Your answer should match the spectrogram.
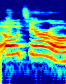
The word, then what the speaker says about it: Otero: No. Otero. No, you don't have to roll your R too much. Roll it. No, you said it perfect the first time. Thank you, Andy Otero.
